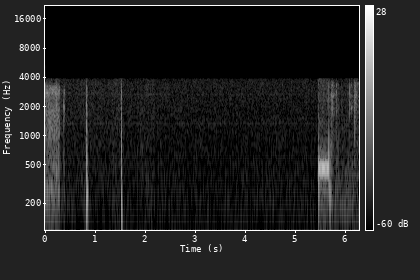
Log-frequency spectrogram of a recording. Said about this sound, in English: Yeah, it just went straight to dial tone. I don't know what happened. All right, let's try this again. Take two, but we're on a wire line. So it was not a cellular problem.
